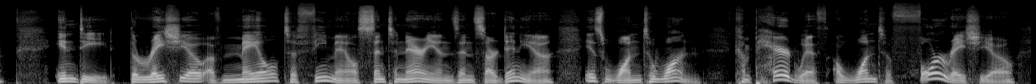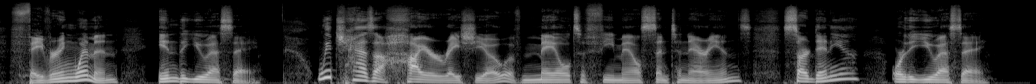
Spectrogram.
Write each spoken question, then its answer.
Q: Which has a higher ratio of male to female centenarians, Sardinia or the USA?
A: Sardinia has a higher ratio of male to female centenarians than the USA does.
